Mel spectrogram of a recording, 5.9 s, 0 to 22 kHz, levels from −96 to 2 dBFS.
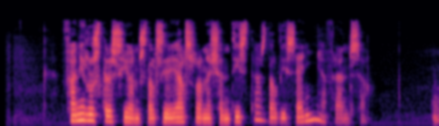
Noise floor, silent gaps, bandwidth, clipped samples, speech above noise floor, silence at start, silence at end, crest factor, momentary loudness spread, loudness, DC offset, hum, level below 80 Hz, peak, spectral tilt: -65 dBFS; none; 11.5 kHz; under 0.1%; 38 dB; 0.85 s; 0 s; 20 dB; 9 LU; -26 LUFS; under 0.1%; none; -76 dBFS; -8 dBFS; -3 dB/octave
